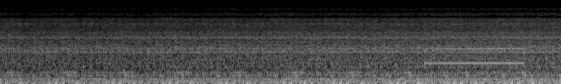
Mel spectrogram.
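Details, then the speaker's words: Freshly built diesel in a mud truck on first startup, fresh batteries and a 6.4 starter: steady cranking at about two turns a second, never catching while oil pressure builds after priming; long crank, no start, starter left to cool. "come on baby oh we got low pressure I'm going let the starter cool"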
